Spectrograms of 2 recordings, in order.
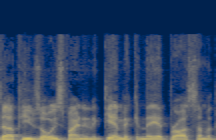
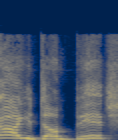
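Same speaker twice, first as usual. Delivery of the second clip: mock very high, stretched-out, drawn-out screaming; 14 semitones higher than usual. Retelling a film character's insult to a girl: imitating a character screaming. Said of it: "He's always screaming at her".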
